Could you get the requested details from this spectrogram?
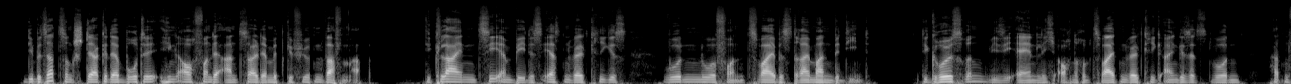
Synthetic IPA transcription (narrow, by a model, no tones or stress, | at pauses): d̥iːbəzat͡sʊŋsʃtɛɐkədeːɐboːtəhɪŋʔa̰ʊxfɔndeːɐʔa̰nt͡saːldeːɐmɪtɡ̥əfyːɐtn̩vafn̩ʔa̰p | d̥iːkl̥aɪnənt͡seːʔɛ̰mbeːdɛsʔḛːɐstn̩vɛlt̚kʁ̥iːɡəs | v̥ʊɐdn̩nuːɐfɔ̰nt͡sv̥aɪbɪsd̥ʁaɪmanbədḭːnt | d̥iːɡʁøːsəʁənvḭːzḭːʔɛːnlɪça̰ʊxnɔχɪmt͡sv̥aɪtn̩vɛltkʁ̥iːkʔa̰ɪnɡəzɛt͡stv̥ʊɐdn̩ | hatn̩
